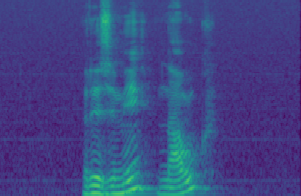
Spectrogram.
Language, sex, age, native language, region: Slovenian, male, 60+, Slovenian, Gorenjska region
